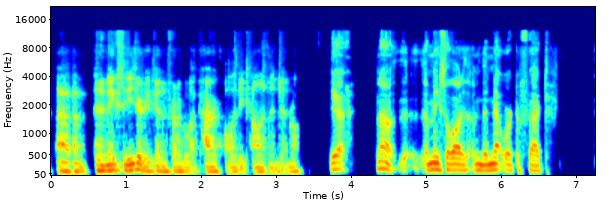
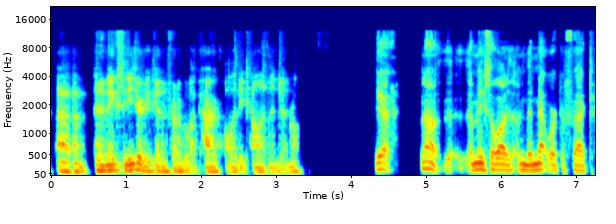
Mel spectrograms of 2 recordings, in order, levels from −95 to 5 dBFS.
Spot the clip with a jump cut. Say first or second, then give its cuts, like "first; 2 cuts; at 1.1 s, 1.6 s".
first; 1 cut; at 3.6 s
